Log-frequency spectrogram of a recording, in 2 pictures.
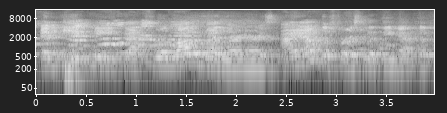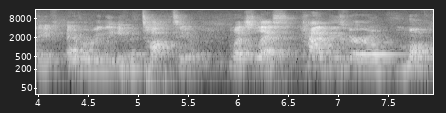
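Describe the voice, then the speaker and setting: A woman's voice: on the high side, slight background noise. Earnest woman in an echoey hall. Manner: earnest, reflective, ends with playful humor. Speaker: educator. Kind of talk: personal storytelling at a live event. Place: event hall with audience. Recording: echoey hall, mic far off.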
